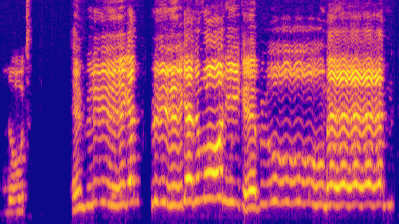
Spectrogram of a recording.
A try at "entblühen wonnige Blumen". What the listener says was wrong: And it's blue and there's no G. It's warmen Blut entblühen. And there's no G. Entblühen wonnige Blumen.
